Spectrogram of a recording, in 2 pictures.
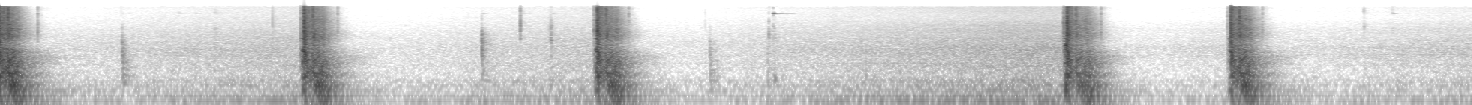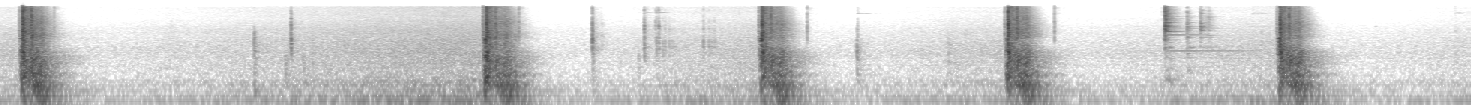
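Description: A pistol fires single loud shots that echo in a room.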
